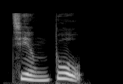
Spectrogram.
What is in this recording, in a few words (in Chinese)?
"颈部", Chinese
